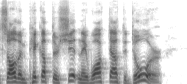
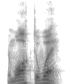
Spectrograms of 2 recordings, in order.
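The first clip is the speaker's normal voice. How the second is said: ordinary talk, nothing marked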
